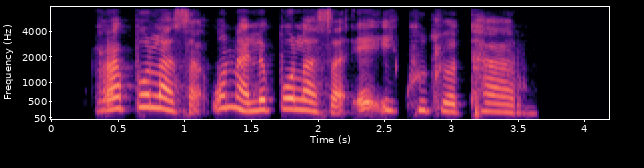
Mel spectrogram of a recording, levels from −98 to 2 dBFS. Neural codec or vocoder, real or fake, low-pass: codec, 44.1 kHz, 7.8 kbps, Pupu-Codec; fake; 7.2 kHz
